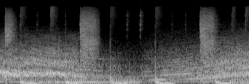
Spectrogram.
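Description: A car drifting in the Assetto Corsa racing game, its tires squealing loudly and continuously over a strained, revving engine, with the squeal swelling in several long waves.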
